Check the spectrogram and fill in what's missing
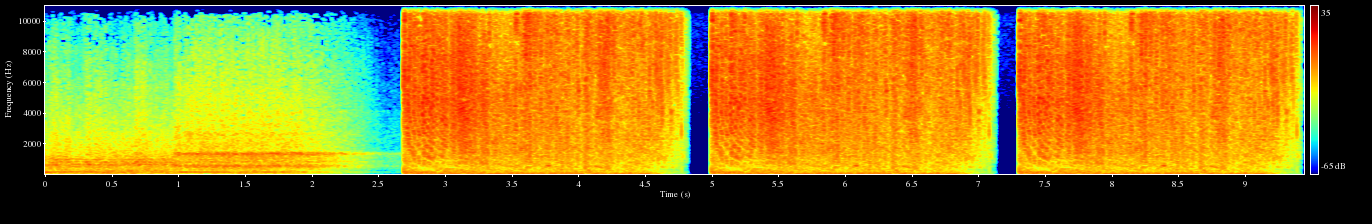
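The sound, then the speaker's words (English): A low humming drone fades out, then three loud, sustained explosions roar in close succession, each a dense rumbling blast broken by a brief moment of silence, as military choppers and spaceships launch missiles at a base. No one speaks. “Just then, there are sounds of explosions.”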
